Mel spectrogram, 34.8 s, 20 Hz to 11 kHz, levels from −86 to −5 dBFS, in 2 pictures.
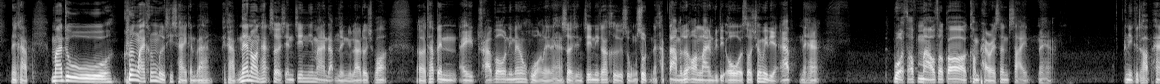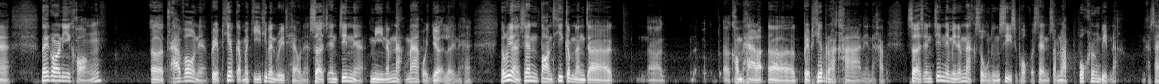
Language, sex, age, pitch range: Thai, male, 20-39, 85-120 Hz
